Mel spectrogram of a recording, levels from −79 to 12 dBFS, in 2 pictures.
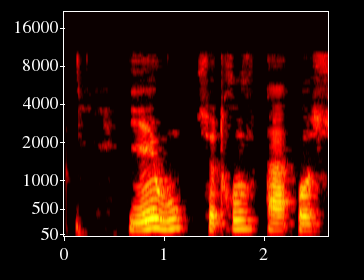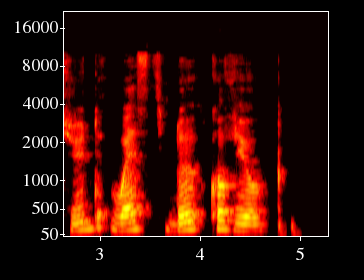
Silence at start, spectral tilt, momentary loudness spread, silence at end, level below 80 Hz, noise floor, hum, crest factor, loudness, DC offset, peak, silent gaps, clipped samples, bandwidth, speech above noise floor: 0.15 s; -6 dB/octave; 10 LU; 0.45 s; -64 dBFS; -54 dBFS; none; 18 dB; -19 LUFS; under 0.1%; -2 dBFS; none; under 0.1%; 10.5 kHz; 36 dB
